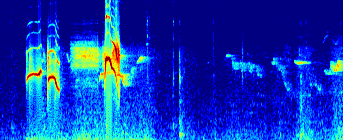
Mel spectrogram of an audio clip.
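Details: Singing male common iora (cipoh, sirtu), used to provoke other birds: two clear downslurred whistles, a short buzzy trill, then a loud complex whistled phrase, followed by quiet.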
